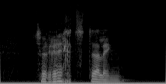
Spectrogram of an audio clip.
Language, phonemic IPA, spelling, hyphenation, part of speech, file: Dutch, /təˈrɛxtˌstɛ.lɪŋ/, terechtstelling, te‧recht‧stel‧ling, noun, Nl-terechtstelling.ogg
- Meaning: execution, the act of carrying out a death sentence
